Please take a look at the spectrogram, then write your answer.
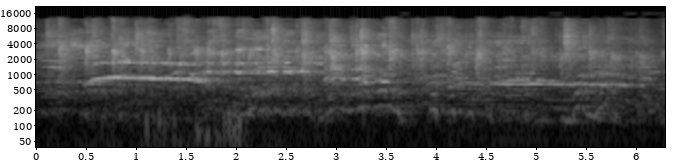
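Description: Clapping for a young player at a youth football team's season-closing ceremony, a crowd applauding in uneven bursts with distinct hand claps audible, while voices talk and call out over it.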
